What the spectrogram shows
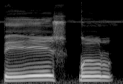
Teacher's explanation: قاف کے اوپر پیش ہے، پیش کو جلدی پڑھیں، تھوڑا بھی نہ کھینچیں. معروف پڑھیں، مجہول آواز سے بچیں.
